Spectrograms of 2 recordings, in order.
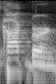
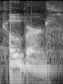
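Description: First: A k sound is heard before the b. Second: No k sound is heard before the b. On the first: The speaker calls it wrong. "it looks like it's Cockburn" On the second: The speaker calls it right. "I think they pronounce it as Coburn"

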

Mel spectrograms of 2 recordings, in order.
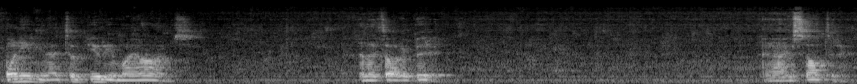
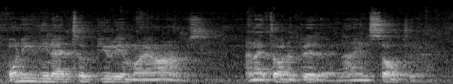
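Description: First: It is said with a strategic pause. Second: It is said without a strategic pause.

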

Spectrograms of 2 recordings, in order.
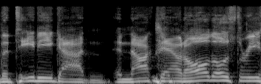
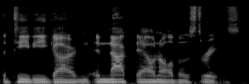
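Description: First: It is said in a put-on Boston accent. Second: It is said in the speaker's ordinary accent.

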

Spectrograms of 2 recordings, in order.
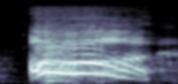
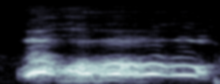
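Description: First: It is a plain hit grunt. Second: It is a guttural grunt gurgling as underwater.

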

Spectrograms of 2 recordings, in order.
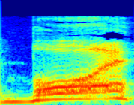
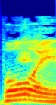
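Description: First: The word is said in a demeaning, contemptuous way. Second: The word is said in a plain, neutral way. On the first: It belittles a grown man as inferior. "They say it like boy. Like it's very derogatory" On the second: It is an ordinary word for a young male. "they don't say it like boy in South"

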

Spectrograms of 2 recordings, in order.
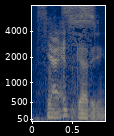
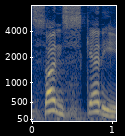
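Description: First: The phrase is said at a normal pace. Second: The phrase is said slowly and drawn out.

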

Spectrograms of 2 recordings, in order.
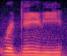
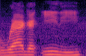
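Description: First: The surname is said in its usual pronunciation. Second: The surname is said in a mangled pronunciation. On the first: The speaker calls it right. "their best receiver was Nico Reganey" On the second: The speaker calls it wrong. "if you're the announcers for the game last year"

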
